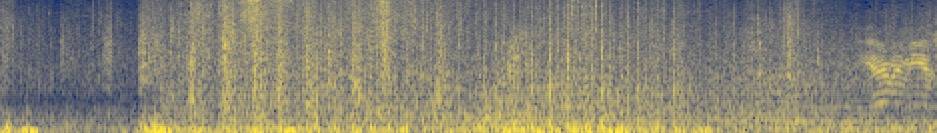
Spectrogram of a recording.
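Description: Rapid gunfire cracks and rattles.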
